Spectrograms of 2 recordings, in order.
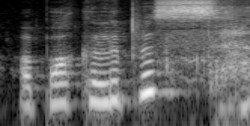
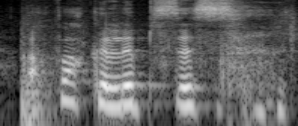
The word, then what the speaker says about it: Apocalypsis: some cards from the tarot apocalyps and um apocalypsis okay apocalypsis tarot um and let's see what's going on I have Mis been mispronouncing that word the whole day today okay let's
